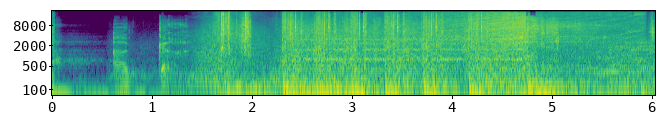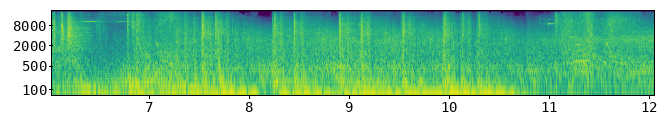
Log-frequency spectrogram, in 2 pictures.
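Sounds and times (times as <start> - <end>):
rapid gunshots: 2.2 - 5.2, 6.7 - 11.7.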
